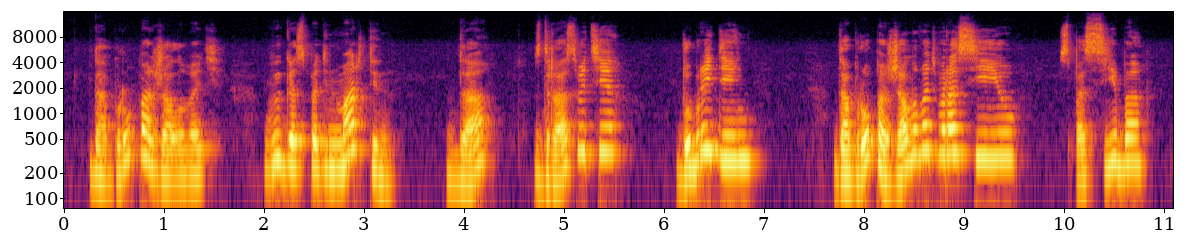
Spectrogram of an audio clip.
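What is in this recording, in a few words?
"Dobro pozhalovat", Russian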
